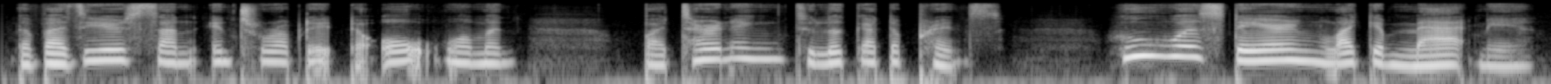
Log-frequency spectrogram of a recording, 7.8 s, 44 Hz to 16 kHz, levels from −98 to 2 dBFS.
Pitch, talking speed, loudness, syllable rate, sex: 215 Hz, 155 wpm, -19 LUFS, 4.7 syllables/s, female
